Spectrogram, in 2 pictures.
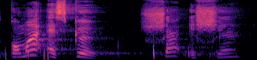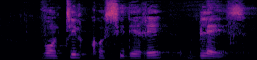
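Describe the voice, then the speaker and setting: High-voiced preacher in a church hall. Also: male voice, very animated, slow, crowd noise. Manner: emphatic, repetitive, caricaturing with animal stories. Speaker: pastor. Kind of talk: sermon.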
